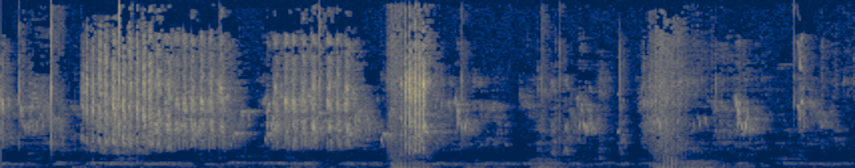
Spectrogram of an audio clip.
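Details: Morning chirping of house sparrows, dense clusters of high, rapid chirps in bursts lasting about a second each, broken by a sharp broadband knock midway and a low constant hum underneath.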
